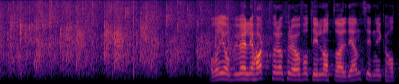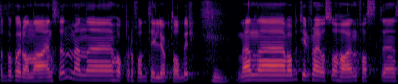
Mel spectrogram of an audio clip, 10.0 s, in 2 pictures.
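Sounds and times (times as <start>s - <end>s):
audience applause: 0.0s - 3.3s
speech: 2.6s - 9.9s.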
